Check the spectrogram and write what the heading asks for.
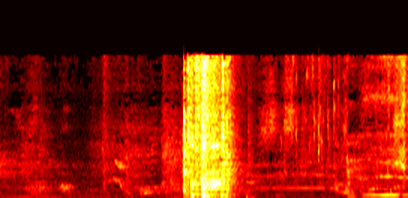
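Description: A short, loud clatter about halfway through as the emptied cooking pot is put down on the counter, between quiet scrapes of a spatula spreading casserole in a baking dish.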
